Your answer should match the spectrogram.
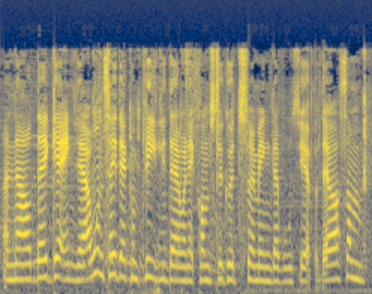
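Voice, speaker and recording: A woman in her late teens with a stuffy, sniffly voice chats through a game stream. She is excitable and offhand, swearing casually and talking straight to her viewers at an ordinary pitch, with a faint hiss behind. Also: fast. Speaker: gaming streamer. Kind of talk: casual let's-play commentary.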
